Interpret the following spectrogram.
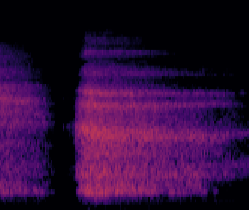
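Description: A person's deep breath close to the microphone: the tail of an inhale, then a longer exhale like a sigh that starts strong and fades away over about a second and a half.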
